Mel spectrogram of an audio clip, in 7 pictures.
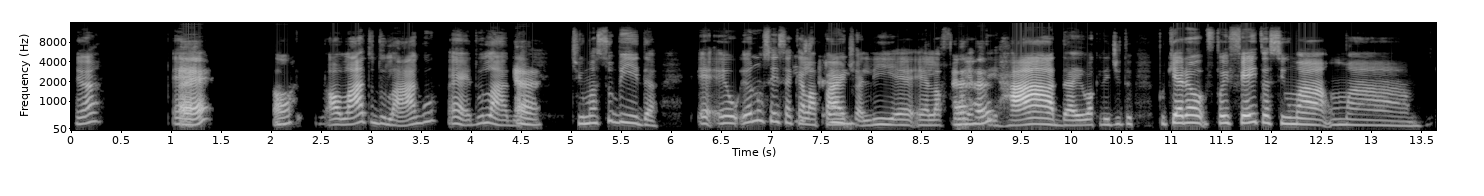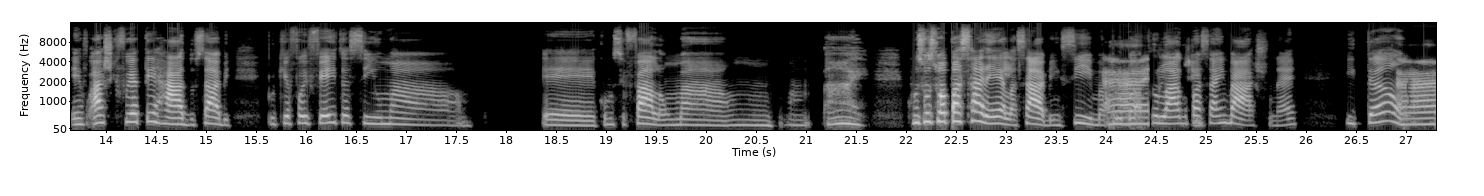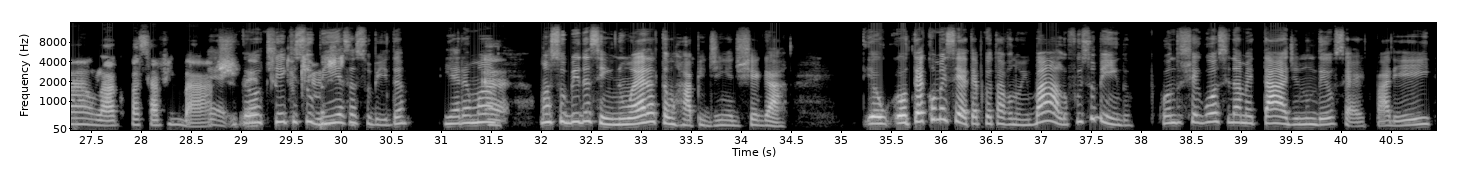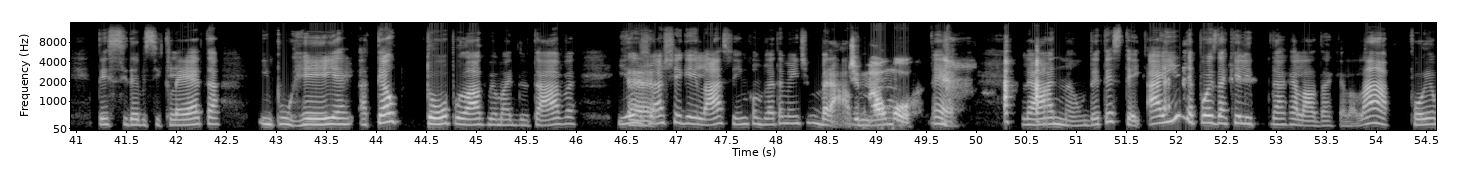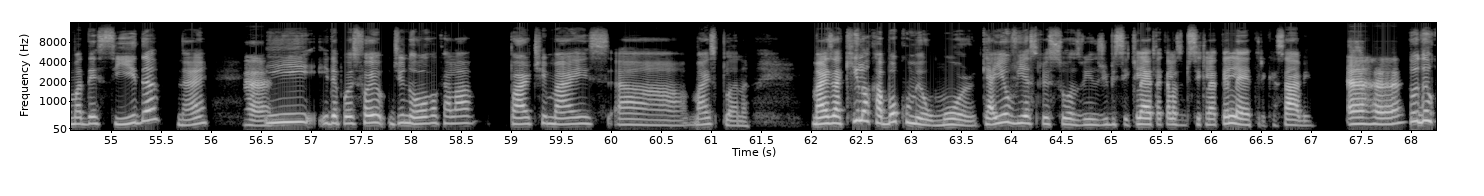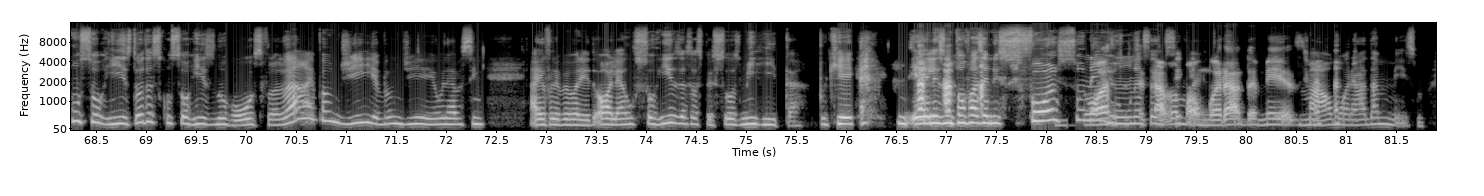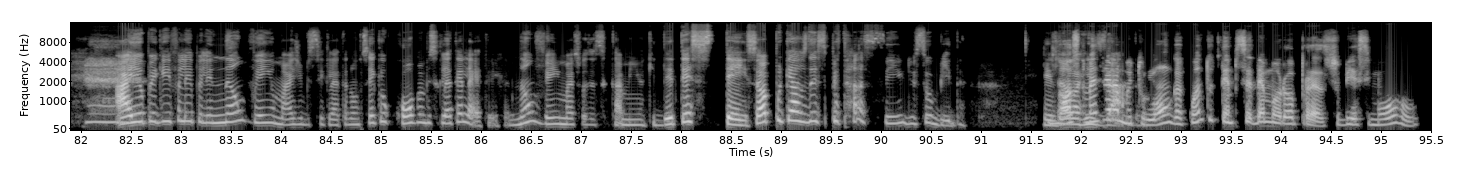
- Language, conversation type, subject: Portuguese, podcast, Como o movimento influencia seu humor?
- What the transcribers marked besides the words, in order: laugh; laugh; laugh; laughing while speaking: "pedacinho"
